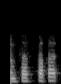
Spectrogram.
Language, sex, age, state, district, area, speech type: Assamese, male, 18-30, Assam, Darrang, rural, conversation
